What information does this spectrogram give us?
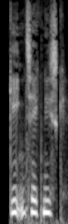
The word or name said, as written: genteknisk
